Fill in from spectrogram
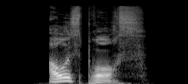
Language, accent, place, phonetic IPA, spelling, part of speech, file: German, Germany, Berlin, [ˈaʊ̯sˌbʁʊxs], Ausbruchs, noun, De-Ausbruchs.ogg
- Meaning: genitive singular of Ausbruch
